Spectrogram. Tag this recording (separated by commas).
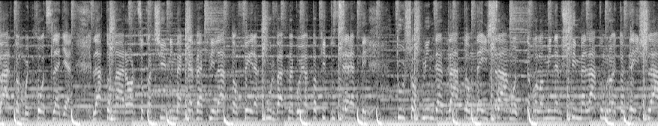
Music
